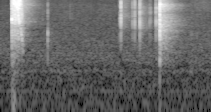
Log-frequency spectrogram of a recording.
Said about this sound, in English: That nice can opening sound.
